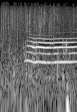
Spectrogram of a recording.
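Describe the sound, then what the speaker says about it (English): A pet cat gives a single drawn-out meow, fairly close and clear, over quiet room tone with a soft thump near the end. "my cat wants to be a YouTube star"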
